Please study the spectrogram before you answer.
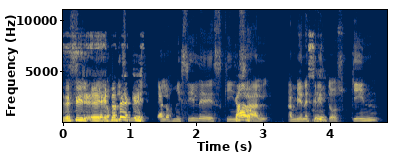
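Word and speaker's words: Kinzhal: h a l y ellos no lo llaman kinal como lo llamaríamos nosotros, sino que lo llaman quinsal a la zh como una sh o como un una cosa así.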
